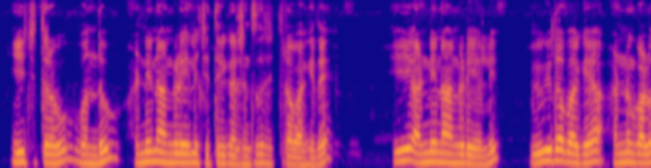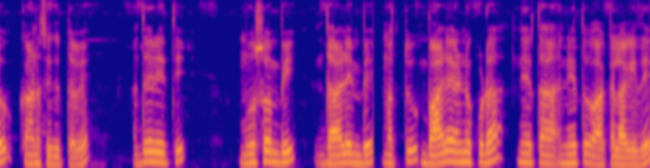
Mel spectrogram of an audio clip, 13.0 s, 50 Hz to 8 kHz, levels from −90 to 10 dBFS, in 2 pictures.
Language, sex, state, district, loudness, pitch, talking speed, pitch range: Kannada, male, Karnataka, Raichur, -17 LUFS, 160 Hz, 115 wpm, 150-175 Hz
